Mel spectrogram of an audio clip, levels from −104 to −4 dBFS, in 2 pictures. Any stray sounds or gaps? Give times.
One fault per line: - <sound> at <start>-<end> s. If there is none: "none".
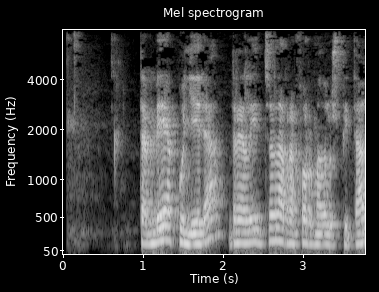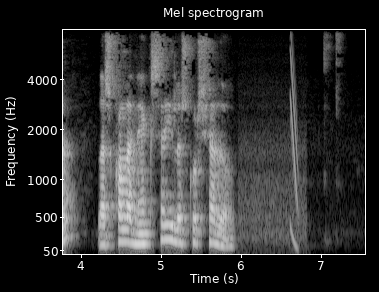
- chirp at 6.6-6.7 s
